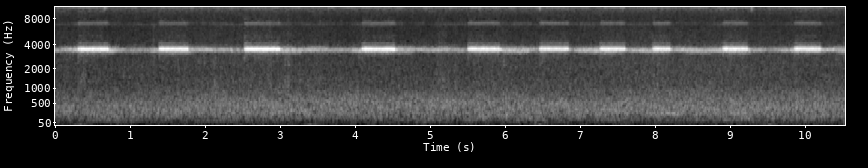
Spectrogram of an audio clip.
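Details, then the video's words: Steady cricket chirps, high and thin, each burst lasting under half a second and repeating about every second, set against a continuous shrill tone and soft background hiss. "Cricket sound"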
